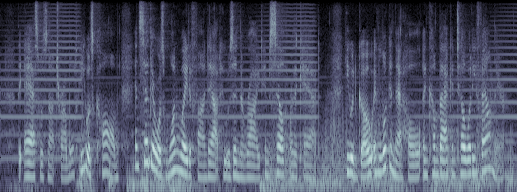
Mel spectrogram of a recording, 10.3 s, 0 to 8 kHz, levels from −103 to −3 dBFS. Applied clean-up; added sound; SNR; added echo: none; Trumpet + Wind; 13 dB; none.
